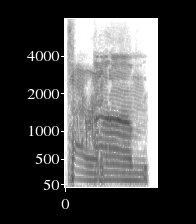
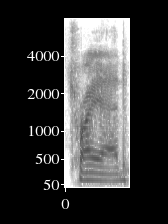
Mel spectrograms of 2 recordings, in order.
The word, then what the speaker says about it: tirade: I believe that's how you say it. Yeah, tirade. Tirade. Okay. I thought it was triad, but I was Nah, wrong. tirade, bro.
